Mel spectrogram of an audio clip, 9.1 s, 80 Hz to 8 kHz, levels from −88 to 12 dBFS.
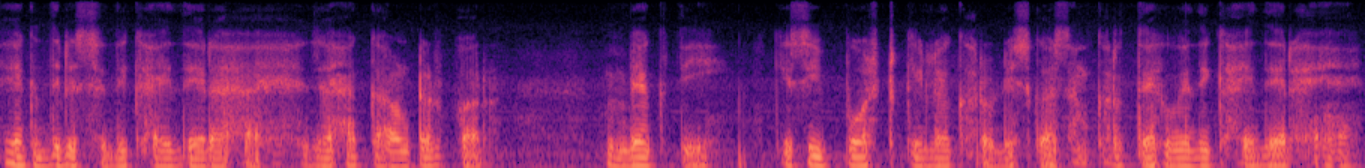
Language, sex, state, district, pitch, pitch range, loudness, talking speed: Hindi, male, Delhi, New Delhi, 105 Hz, 100-115 Hz, -19 LUFS, 140 wpm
